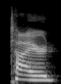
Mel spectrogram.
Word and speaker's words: tired: I want you to say tie, and then I want you to say erd, not red, erd, It's just an ER, erd, tie, erd. That's it. Tired.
